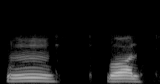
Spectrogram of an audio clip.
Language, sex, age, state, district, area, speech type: Bengali, male, 18-30, West Bengal, Dakshin Dinajpur, urban, conversation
